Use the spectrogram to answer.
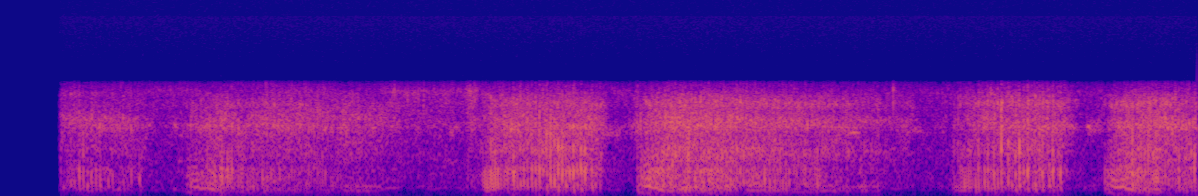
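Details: Repeated rough, raspy snores with each breath, about four breath cycles, in and out with brief pauses; snoring while snoozing.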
